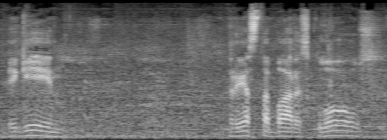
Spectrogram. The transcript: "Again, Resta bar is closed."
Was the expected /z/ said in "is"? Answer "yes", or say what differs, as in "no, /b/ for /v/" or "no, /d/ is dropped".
no, /s/ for /z/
